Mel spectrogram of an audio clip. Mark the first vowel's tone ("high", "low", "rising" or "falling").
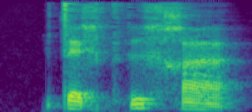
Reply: low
